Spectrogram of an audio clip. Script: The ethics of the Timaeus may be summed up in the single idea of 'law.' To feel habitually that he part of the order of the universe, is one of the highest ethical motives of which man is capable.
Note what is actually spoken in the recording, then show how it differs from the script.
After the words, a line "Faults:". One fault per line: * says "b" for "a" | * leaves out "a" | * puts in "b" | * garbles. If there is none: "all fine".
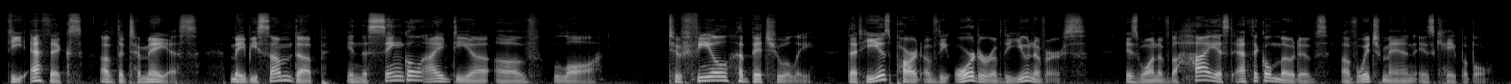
The ethics of the Timaeus may be summed up in the single idea of 'law.' To feel habitually that he is part of the order of the universe, is one of the highest ethical motives of which man is capable.
Faults:
* puts in "is"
